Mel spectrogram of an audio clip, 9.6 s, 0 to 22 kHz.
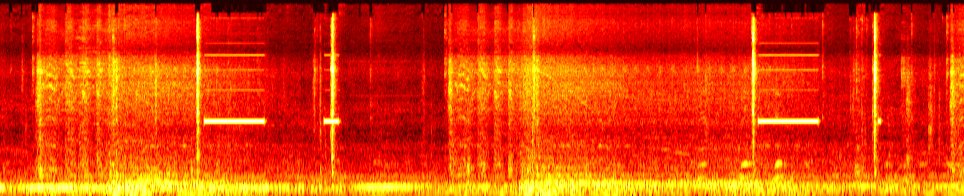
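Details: Toyota Corolla (2009–2014 generation) after replacing the starter motor that would not crank the engine: a short, even crank with a couple of dash beeps, then the engine catches promptly into a steady idle; starter healthy, normal cranking and start.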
